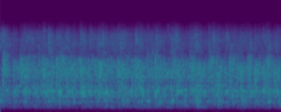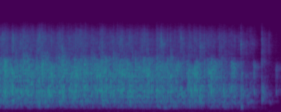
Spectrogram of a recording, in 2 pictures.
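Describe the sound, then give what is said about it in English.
An audience applauds to welcome two speakers to the stage for a talk on Supreme Court cases. Dense, even clapping holds steady for about eight seconds before tapering off quickly. “Please give me a hand as I welcome Paul and Jeff to the stage.”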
